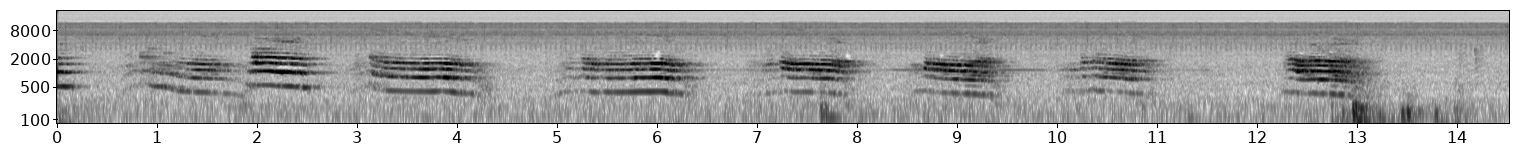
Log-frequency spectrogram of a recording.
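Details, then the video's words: A male F4 silver Savannah cat, Sittingpretty Solmonath, calls like a lion indoors: eight or nine downward-sliding, meow-like cries, each under a second, repeated about every one and a half seconds, with a soft thump near the end. "F4 savannah Cat calling like a lion"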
